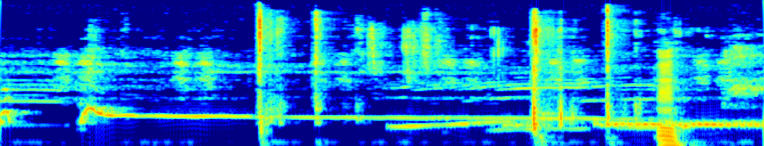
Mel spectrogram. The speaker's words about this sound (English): For instance, that old owl and that coyote might even be talking to each other. Yeah. And they might be talking Apache language.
